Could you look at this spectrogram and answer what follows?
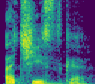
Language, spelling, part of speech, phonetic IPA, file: Russian, очистка, noun, [ɐˈt͡ɕistkə], Ru-очистка.ogg
- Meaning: 1. cleaning, purification, clearing, refinement 2. peeling 3. mopping-up 4. clearance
